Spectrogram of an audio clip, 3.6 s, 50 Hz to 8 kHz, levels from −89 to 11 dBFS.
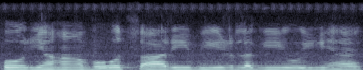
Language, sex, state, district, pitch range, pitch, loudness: Hindi, female, Haryana, Rohtak, 195-205 Hz, 200 Hz, -14 LUFS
